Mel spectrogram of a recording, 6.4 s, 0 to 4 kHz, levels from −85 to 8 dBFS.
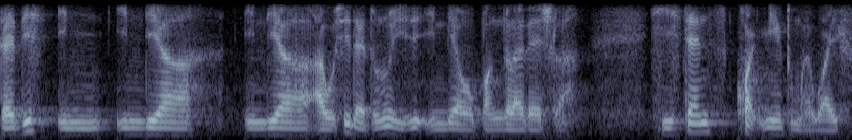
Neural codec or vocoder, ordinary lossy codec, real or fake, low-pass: none; none; real; 3.6 kHz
